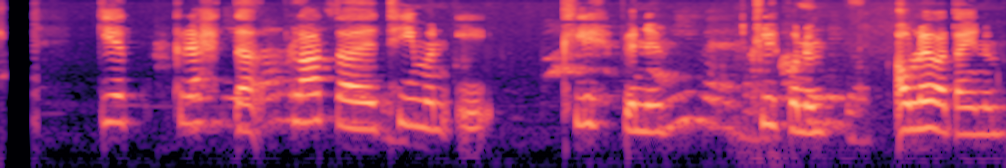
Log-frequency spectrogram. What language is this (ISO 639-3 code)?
isl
